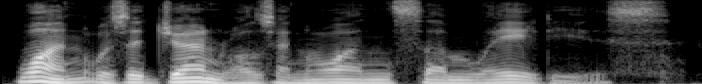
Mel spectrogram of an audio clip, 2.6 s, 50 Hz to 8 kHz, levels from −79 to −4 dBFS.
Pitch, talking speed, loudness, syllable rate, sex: 110 Hz, 180 wpm, -19 LUFS, 5.3 syllables/s, male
